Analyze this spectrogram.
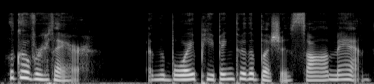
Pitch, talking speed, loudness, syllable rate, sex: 220 Hz, 210 wpm, -17 LUFS, 5.7 syllables/s, female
